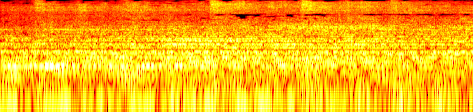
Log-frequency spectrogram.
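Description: Live band playing amplified through a PA, with electric guitars, drum kit and saxophone, holding a long sustained chord.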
